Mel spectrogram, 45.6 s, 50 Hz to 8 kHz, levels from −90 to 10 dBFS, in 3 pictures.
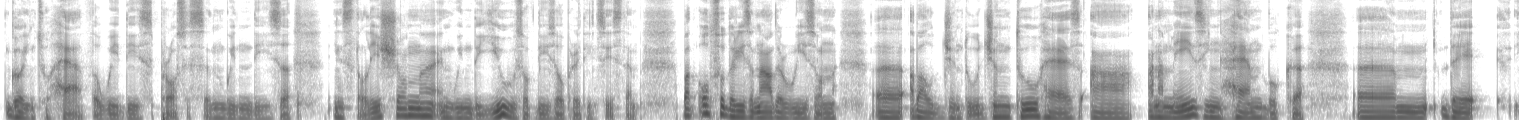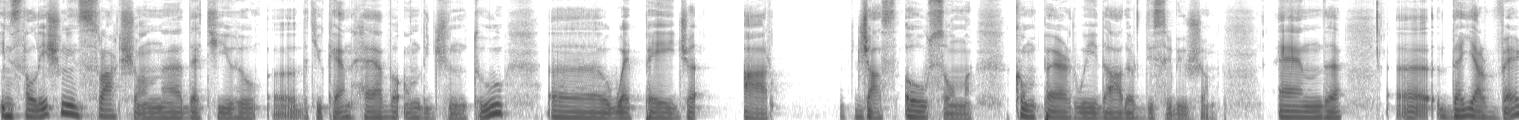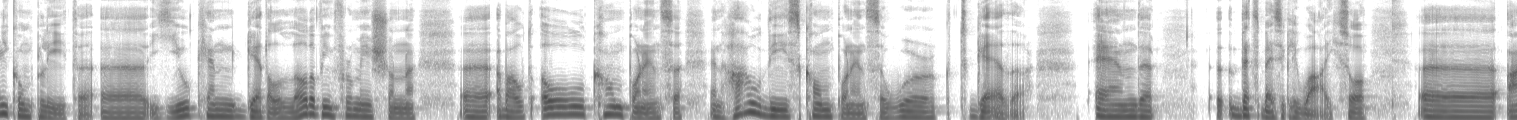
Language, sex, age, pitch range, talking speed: English, male, 30-49, 85-115 Hz, 120 wpm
